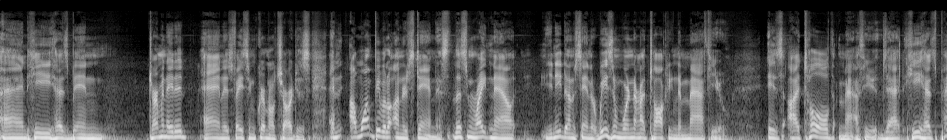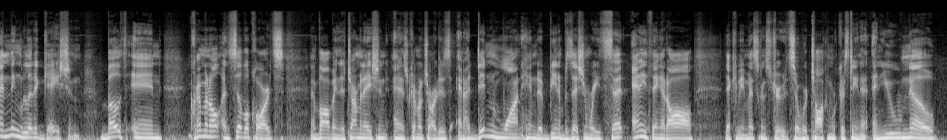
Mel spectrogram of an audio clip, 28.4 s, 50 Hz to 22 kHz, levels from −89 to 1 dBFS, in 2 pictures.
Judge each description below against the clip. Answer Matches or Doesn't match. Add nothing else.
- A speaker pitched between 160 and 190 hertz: Doesn't match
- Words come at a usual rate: Matches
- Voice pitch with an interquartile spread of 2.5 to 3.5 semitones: Doesn't match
